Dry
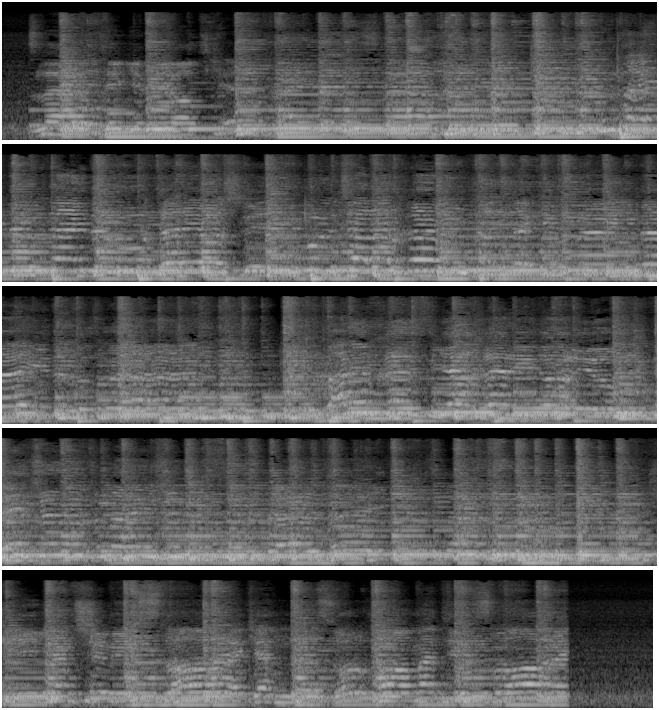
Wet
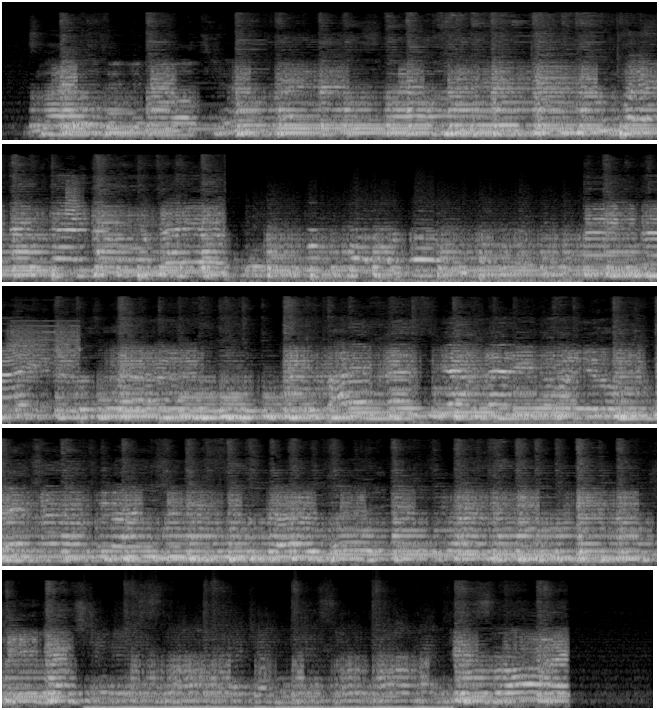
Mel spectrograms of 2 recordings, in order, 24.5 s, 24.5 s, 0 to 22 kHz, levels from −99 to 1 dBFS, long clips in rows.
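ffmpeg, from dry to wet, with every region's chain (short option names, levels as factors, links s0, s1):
-filter_complex "[0:a]asettb=1/sr,asplit=3[s0][s1][s2];[s0]atrim=end=3.224[s3];[s1]atrim=start=3.22:end=5,asetpts=PTS-STARTPTS,afade=t=in:d=0.004:c=qsin,afade=t=out:st=1.776:d=0.004:c=qsin,highshelf=f=8300:g=9.5,acrossover=split=6000[s4][s5];[s5]acompressor=threshold=0.00794:ratio=4:attack=1:release=60[s6];[s4][s6]amix=inputs=2:normalize=0[s7];[s2]atrim=start=4.996[s8];[s3][s7]acrossfade=d=0.004:c1=hsin:c2=qsin[s9];[s9][s8]acrossfade=d=0.004:c1=qsin:c2=hsin,asettb=1/sr,asplit=3[s10][s11][s12];[s10]atrim=end=6.584[s13];[s11]atrim=start=6.58:end=9.27,asetpts=PTS-STARTPTS,afade=t=in:d=0.004:c=qsin,afade=t=out:st=2.686:d=0.004:c=qsin,lowpass=1300,aeval=exprs='sgn(val(0))*max(abs(val(0))-0.00501,0)':c=same,asubboost=boost=6:cutoff=87[s14];[s12]atrim=start=9.266[s15];[s13][s14]acrossfade=d=0.004:c1=hsin:c2=qsin[s16];[s16][s15]acrossfade=d=0.004:c1=qsin:c2=hsin,asettb=1/sr,asplit=3[s17][s18][s19];[s17]atrim=end=9.884[s20];[s18]atrim=start=9.88:end=10.42,asetpts=PTS-STARTPTS,afade=t=in:d=0.004:c=qsin,afade=t=out:st=0.536:d=0.004:c=qsin,highpass=f=340:p=1,aeval=exprs='val(0)+0.0112*sin(2*PI*3300*n/s)':c=same[s21];[s19]atrim=start=10.416[s22];[s20][s21]acrossfade=d=0.004:c1=hsin:c2=qsin[s23];[s23][s22]acrossfade=d=0.004:c1=qsin:c2=hsin,asettb=1/sr,asplit=3[s24][s25][s26];[s24]atrim=end=20.254[s27];[s25]atrim=start=20.25:end=23.03,asetpts=PTS-STARTPTS,afade=t=in:d=0.004:c=qsin,afade=t=out:st=2.776:d=0.004:c=qsin,acompressor=threshold=0.0141:ratio=2:attack=3.2:release=140:knee=1:detection=peak,aeval=exprs='max(val(0),0)':c=same[s28];[s26]atrim=start=23.026[s29];[s27][s28]acrossfade=d=0.004:c1=hsin:c2=qsin[s30];[s30][s29]acrossfade=d=0.004:c1=qsin:c2=hsin,afwtdn=0.00794,aecho=1:1:4.7:0.98,volume=1.19"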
